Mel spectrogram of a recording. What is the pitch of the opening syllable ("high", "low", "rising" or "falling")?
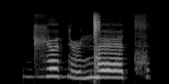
high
